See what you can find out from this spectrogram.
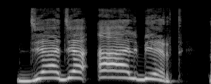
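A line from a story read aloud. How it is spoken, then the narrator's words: Children shouting. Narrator (Russian): закричали дети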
